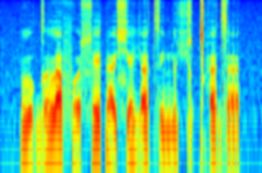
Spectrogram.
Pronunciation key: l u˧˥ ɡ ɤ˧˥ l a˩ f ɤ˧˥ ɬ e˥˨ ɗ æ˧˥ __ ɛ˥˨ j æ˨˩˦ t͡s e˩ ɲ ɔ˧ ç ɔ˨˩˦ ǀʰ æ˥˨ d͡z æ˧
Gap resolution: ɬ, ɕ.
ɕ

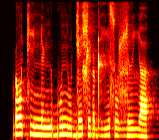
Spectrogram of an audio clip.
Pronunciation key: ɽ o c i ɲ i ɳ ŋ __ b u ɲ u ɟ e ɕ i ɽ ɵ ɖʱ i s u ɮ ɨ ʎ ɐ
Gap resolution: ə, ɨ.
ɨ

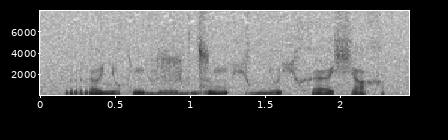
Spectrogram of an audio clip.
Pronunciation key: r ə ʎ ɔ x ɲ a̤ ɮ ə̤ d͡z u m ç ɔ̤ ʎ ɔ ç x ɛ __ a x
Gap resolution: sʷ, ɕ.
ɕ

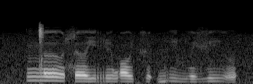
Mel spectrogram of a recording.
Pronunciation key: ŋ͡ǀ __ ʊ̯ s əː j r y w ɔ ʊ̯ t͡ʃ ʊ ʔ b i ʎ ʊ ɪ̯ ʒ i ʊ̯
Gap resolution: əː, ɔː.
əː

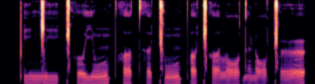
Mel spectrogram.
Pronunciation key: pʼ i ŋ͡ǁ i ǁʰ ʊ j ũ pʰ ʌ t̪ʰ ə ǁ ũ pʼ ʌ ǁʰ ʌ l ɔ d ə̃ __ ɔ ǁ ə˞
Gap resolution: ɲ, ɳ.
ɳ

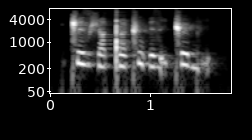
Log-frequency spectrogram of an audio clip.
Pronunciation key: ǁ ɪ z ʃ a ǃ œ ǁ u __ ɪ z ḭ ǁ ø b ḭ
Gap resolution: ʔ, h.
ʔ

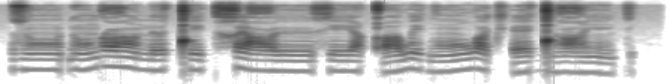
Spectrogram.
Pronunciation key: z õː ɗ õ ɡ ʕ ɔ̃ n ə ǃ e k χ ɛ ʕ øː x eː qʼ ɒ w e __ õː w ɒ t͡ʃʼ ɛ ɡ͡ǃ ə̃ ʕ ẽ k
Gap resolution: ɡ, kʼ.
ɡ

